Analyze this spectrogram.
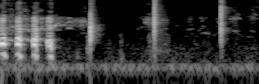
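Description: A quick burst of four sharp hits gives way to one person's slow clap: three slow, evenly spaced single hand claps, each crisp, with silence between them.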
